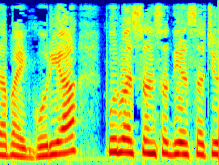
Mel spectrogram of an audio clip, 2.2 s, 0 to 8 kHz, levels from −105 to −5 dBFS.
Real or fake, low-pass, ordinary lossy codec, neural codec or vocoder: real; 7.2 kHz; none; none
